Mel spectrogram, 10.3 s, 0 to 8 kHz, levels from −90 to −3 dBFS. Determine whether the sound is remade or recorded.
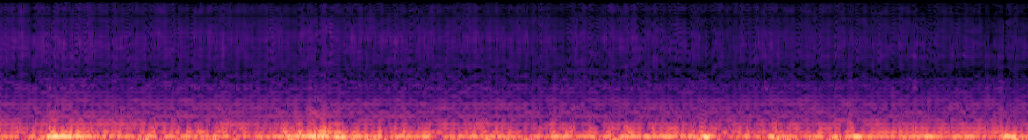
remade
